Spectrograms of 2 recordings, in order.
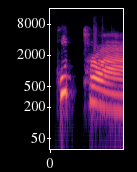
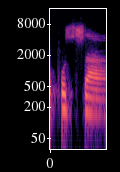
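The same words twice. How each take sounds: First: "พุทรา" as phut-thraa, with the r sounded; wrong cluster reading. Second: "พุทรา" as phut-saa, with no r. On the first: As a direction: show the mistaken "พุทรา" with a thr cluster. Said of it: "เราจะไม่ออกเสียง". (ออกเสียง "พุทรา" ผิดเป็น พุด-ทรา แบบควบ ร) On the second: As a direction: say "พุทรา" with ทร turned into s. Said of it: "ออกเสียงเป็นซอโซ่". (ออกเสียง "พุทรา" เป็น พุด-ซา) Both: Shown as a demonstration.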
